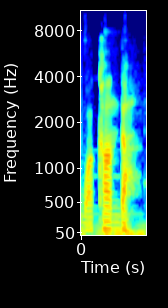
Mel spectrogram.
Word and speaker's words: Wakanda: In pronunciation, Wakanda, just like in the movie.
